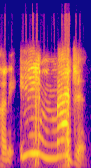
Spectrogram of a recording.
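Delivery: very high, swooping, sing-song put-on voice. Urging listeners to imagine something, in the speaker's Dominic Morgan voice. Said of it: "Imagine in my Dominic Morgan voice".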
